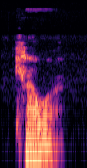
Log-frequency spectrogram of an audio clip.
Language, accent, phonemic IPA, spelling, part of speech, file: English, Southern England, /ˈkaʊə/, cower, verb, LL-Q1860 (eng)-cower.wav
- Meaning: 1. To crouch or cringe, or to avoid or shy away from something, in fear 2. To crouch in general 3. To cause to cower; to frighten into submission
